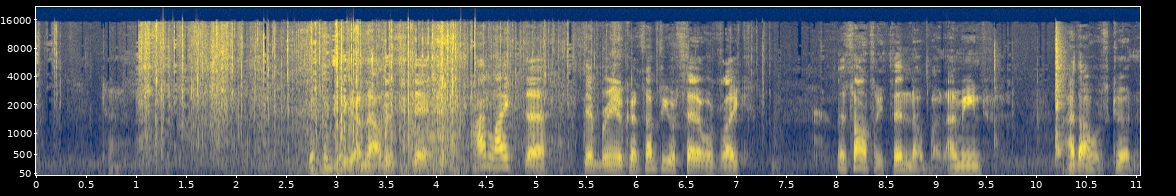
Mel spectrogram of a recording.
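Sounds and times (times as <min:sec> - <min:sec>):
paper wrapper crinkling: 0:01.0 - 0:07.4.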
